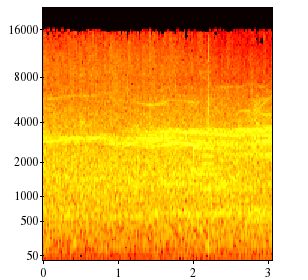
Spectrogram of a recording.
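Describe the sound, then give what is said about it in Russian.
Zenit football fans in a large stadium whistle loudly and steadily during a match, a sustained shrill tone riding over a dense roar of fans for the whole stretch, with no break or lull. “посвистывают так футболисты, о, не футболисты, конечно, игроки, э, игроки, болельщики «Зенита» посвистывают.”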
